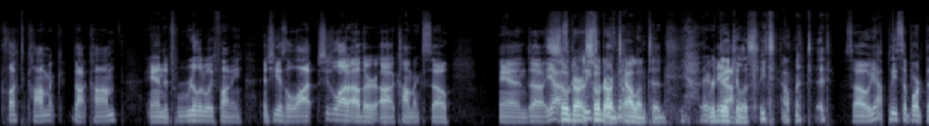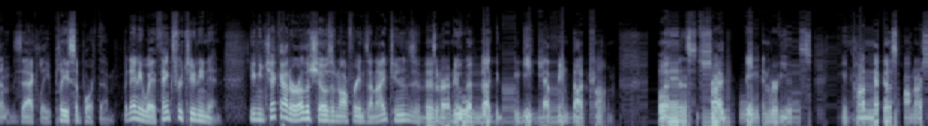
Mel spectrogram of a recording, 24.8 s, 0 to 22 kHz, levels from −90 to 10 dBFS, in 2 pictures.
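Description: From 17.94 s to the end, new audio likely arrived too seldom, so playback repeated a 10.7 ms buffer instead of most of the real speech. The repeats impose a fixed 93.8 Hz buzz, producing robotic sound from repeated short buffers: a rigid, metallic buzz.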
